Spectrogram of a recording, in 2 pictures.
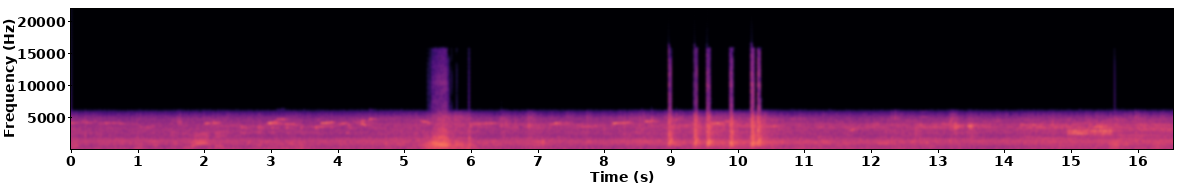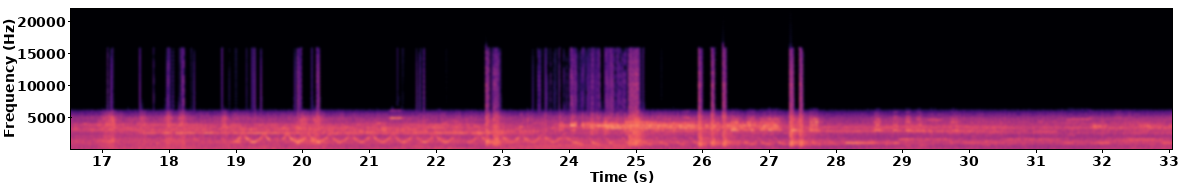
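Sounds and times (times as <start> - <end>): motorcycles running and passing: 0.0 - 33.0
siren sweeping up and down: 17.8 - 33.0.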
